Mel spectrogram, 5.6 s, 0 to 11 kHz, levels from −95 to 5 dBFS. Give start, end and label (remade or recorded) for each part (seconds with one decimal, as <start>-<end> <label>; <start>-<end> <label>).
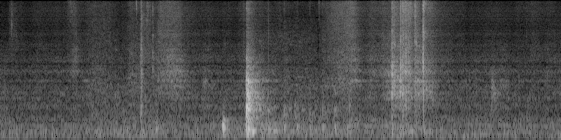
0.0-0.9 remade; 0.9-1.6 recorded; 1.6-2.8 remade; 2.8-3.5 recorded; 3.5-5.6 remade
